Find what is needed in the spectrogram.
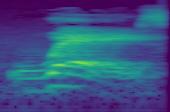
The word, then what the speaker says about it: OUAI: Quick pause to talk about bad and good hair days that are on the way with our lovely sponsor, Way, spelled O-U-A-I, pronounced Way.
